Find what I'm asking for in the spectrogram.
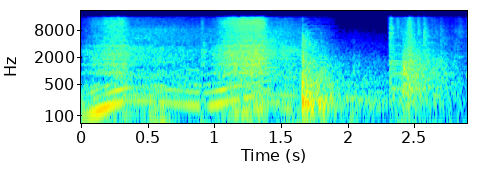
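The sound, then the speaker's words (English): A drag racing car's engine revs loudly in a few rising and falling surges, then a heavier burst follows before the sound thins out. “Strap on your high heels and put on your pads because we're going drag racing.”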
